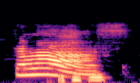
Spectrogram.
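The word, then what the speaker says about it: Klaas: bagus bagus itu oke tapi sekarang saya baca dengan 2A kelas tulisannya k l a a s itu artinya berbeda itu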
